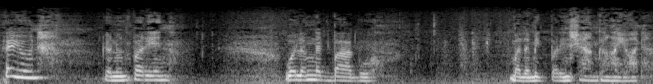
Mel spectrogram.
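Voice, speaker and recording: A woman's voice: lowish voice, animated, measured pace, noisy background. A Filipino woman playing a devoted, lonely middle-aged wife in an emotional Tagalog radio drama. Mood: sad, earnest. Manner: plaintive, emotional. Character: long-suffering, devoted, lonely wife and mother.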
